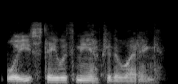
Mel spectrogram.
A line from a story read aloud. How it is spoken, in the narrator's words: He asks quietly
